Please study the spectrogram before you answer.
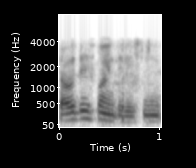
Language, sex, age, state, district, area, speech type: Odia, male, 18-30, Odisha, Puri, urban, conversation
